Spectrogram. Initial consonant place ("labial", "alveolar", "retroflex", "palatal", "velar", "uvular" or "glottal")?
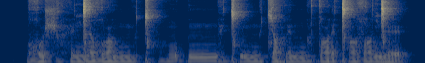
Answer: uvular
